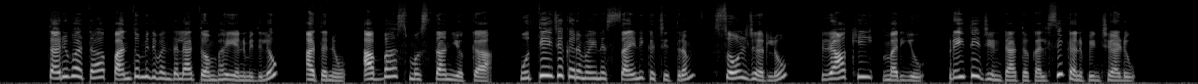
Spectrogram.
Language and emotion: Telugu, neutral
